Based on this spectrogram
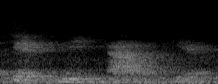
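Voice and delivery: quiet urgent plea under breath; embarrassed whisper. Acted. Girlfriend to Herod, embarrassed whisper. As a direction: whisper it so no one hears.

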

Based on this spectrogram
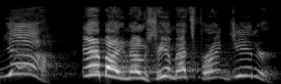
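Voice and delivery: high, loud acted exclamation; emphatic recognition. Pastor's acted emphatic reply of recognition.

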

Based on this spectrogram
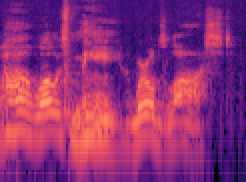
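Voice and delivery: a hint of a despairing believer, slowing down; mock despair. Preacher mocking a believer's despair, mild mock lament. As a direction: mope like the world is ending, lightly. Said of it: "we could just go".

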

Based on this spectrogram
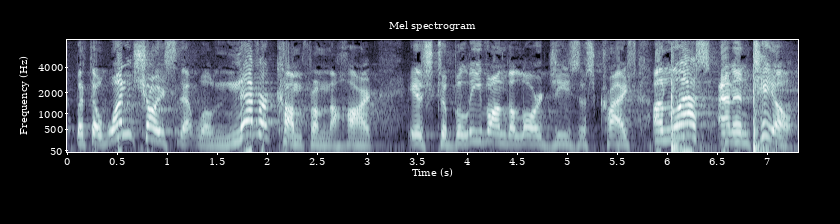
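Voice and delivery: loud preacher's voice, swelling on the last words; forceful preaching. Real, not acted. Preacher warning the congregation about the heart's choice, forceful preaching. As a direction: preach it hard, building to a ringing close.

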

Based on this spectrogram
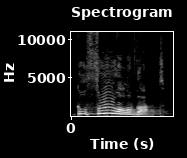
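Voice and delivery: through punched hard and loud; emphatic. Acted. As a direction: hit "through" with force, then fall. Emphatic end of question series.

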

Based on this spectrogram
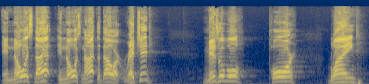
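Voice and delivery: loud, high, slow hammering of each word; preaching at full force. Acted. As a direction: drive the list home like a fiery preacher.

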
